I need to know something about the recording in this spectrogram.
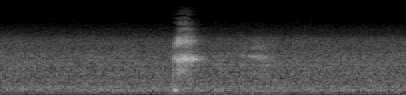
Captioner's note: laughs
